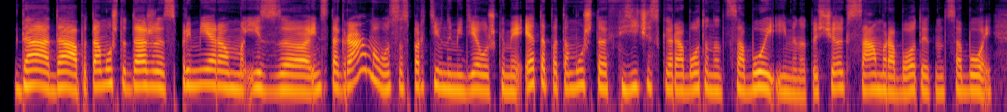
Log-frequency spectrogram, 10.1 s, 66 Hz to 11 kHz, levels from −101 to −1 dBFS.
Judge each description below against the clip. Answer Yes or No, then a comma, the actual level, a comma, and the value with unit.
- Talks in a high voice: Yes, high, 195 Hz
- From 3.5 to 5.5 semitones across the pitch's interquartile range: No, average, 2.8 semitones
